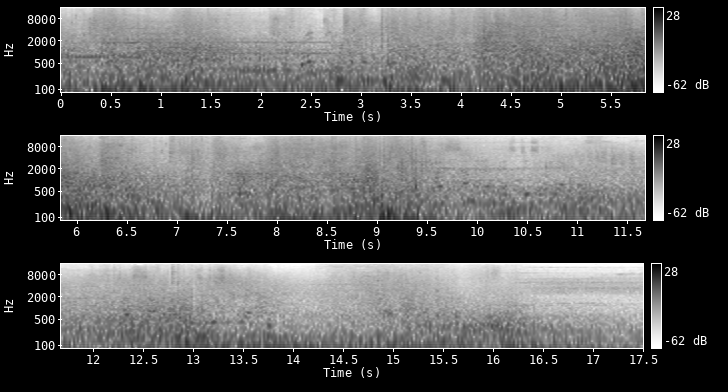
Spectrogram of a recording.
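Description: Video game spell effects and blows crash and explode in a busy fight.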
